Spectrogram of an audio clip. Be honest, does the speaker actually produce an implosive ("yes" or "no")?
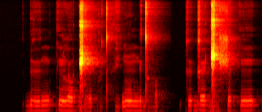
yes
